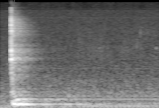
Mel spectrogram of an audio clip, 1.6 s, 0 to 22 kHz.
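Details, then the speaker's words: Sansui AU-101 amplifier with hum and a very weak left channel: a click, then a faint steady low mains hum. The filter capacitor had one leg completely detached and had leaked; hum stops when it is reconnected. "so the whole issue with the noise is see the noise is gone as soon as I reconnect that capacitor onto that eh so I am going to take this capacitor out there it's out there's the noise"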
